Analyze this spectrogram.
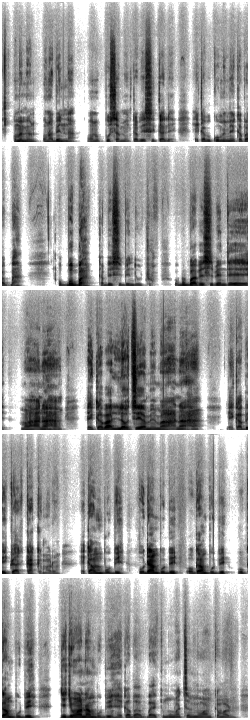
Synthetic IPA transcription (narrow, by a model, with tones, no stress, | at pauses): o˨me˦me˨o˨n˨a˨be˦˨na˨ | o̰˨no˨k͡po˦sa˨me˨ka˨be˦˨si˦ka̰˨lḛ˨ḛ˨ka˨bi˦ko˦me˦me˨ka˨ba˦˨ɡ͡ba˦ | o˨ɡ͡bo˦ɡ͡ba˦ka˨be˦˨si˦be˦n˦do˦˨t͡ʃu˨ | o̰˨ɡ͡bo˦ɡ͡ba˦˨be˦˨si˦be˦n˦de˦˨ | ma˨ha˨na˦ɦa˨n | e˨ka˨ba˦˨le˦o˨ti˦ja˨me˨˦ma˨ha˨na˦ha˨ | ḛ˨ka˨be˦˨t͡ʃu˦a˨ka˦ka˨ma̰˨ɾo˦ | ḛ˨ka˦m̩˦bo˨bi˦ | o˨da˦m̩˦bo˨bi˦o̰˨ɡa˦m̩˦bo˨bi˦ | o˨ka˦m̩˦bu˨bi˦ | d͡ʒi˦˨d͡ʒi˦wa˦na˦m̩˦bo˨bi˦e˨ka˦ba˨ɡ͡ba˦e˨ki˨mu˦nʷ˨a˨te˦m˨me˨wa˦ŋ˦ka˨ma˨ɾo˦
